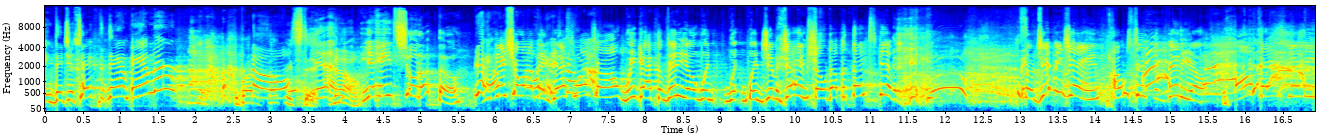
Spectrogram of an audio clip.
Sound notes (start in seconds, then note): 1.8 audience laughs; 11.3 everyone laughs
